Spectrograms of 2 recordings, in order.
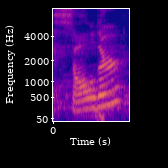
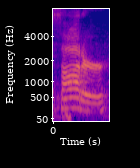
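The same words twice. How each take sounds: First: The L sound is clearly pronounced. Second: The L sound is left out. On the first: This is the older form of the word. "with an L" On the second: This is the later, shortened form of the word. "got cut off to solder"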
